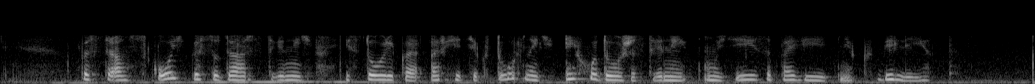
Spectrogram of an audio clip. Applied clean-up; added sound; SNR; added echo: none; none; none; none.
